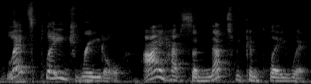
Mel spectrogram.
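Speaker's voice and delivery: ordinary delivery, nothing marked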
